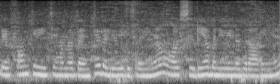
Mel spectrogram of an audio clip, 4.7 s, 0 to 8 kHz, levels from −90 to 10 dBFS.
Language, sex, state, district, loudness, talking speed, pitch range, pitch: Hindi, female, Chhattisgarh, Raigarh, -11 LUFS, 245 wpm, 210-235 Hz, 215 Hz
